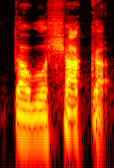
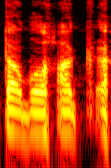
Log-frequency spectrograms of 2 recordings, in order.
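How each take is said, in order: First: The last word begins with a sh sound. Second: The last word begins with an h sound. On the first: The speaker calls it right. "Now I said right" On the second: The speaker calls it wrong. "It's not double haka"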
